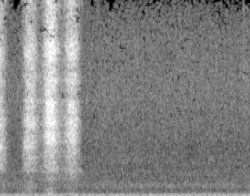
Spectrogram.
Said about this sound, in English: Oh, well, I just had one of those burrito bueno, the sweet potato and cactus burrito. I get them at Whole Foods. I think it's very spicy. I think that's why I'm sniffling and coughing.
